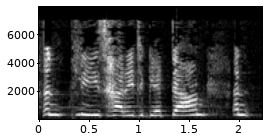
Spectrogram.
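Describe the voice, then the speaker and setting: High-voiced, yearning young sweetheart. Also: female voice, level tone, measured pace, darkish tone. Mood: tender, anxious. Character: devoted, yearning young woman in love, dreamy and earnest. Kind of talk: 1950s radio drama acting. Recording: dull, noisy 1950s radio recording.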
